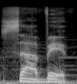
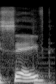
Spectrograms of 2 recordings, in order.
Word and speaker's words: saved: El error número uno de los estudiantes es leer cada letra y decir quised o sabed. Prohibido. En inglés esa e suele ser muda o muy suave. Kissed suena casi como si terminara en T. Y saved termina con el sonido de la D o v suave. Saved.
